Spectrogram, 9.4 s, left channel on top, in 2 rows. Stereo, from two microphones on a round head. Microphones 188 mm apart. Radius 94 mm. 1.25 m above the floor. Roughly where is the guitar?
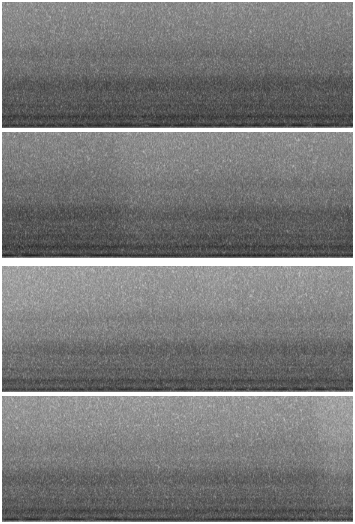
I don't hear a guitar.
